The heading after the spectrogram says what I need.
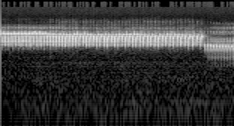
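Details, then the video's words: Canary singing, its song said to draw in dozens of canaries, goldfinches and other wild birds: a rapid, even, high trill held for over two seconds, then dropping abruptly to a lower rolling trill. "تغريد كناري رائع جذب عشرات طيور ألكناري وألحسون وأنواع بريه مختلفه"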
